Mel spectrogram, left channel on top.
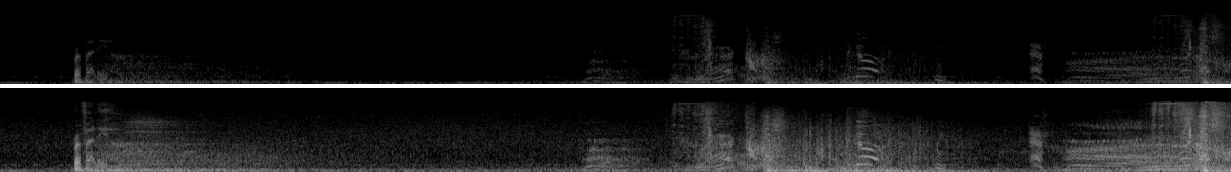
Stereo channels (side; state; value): left; quieter; 17.2 dB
